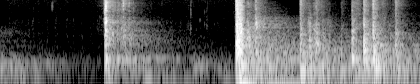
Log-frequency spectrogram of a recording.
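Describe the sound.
Two balls dropped together in a physics demonstration land at the same moment with a single sharp thud. A brief click comes before it, and a few softer knocks from bouncing follow.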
